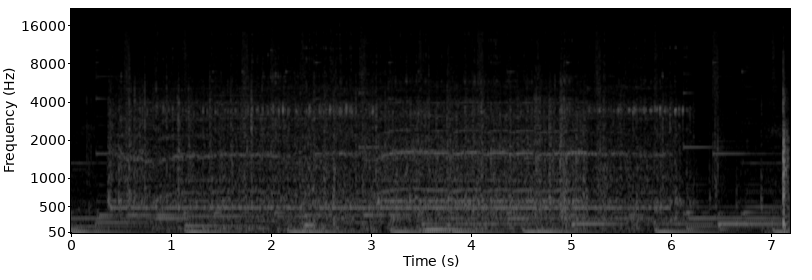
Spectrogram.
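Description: Softened unsalted butter and sugar being creamed together in a bowl, with a steady, moderately loud electric motor whir that runs almost without a break and drops away briefly near the end.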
